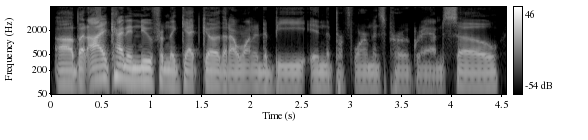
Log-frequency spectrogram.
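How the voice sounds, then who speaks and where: A man in his late twenties with a lowish, smooth, resonant voice, chatting easily as a podcast guest. He laughs often and fills his sentences with "like". The sound is close and dry, with no room echo. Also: steady tone, brisk. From El Salvador. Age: late 20s. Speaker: guest actor. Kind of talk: casual interview chat.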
